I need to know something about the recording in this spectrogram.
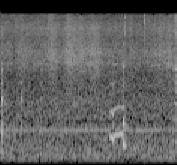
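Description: A quick pair of short, high-pitched squeaky vocal sounds, falling in pitch, about a second and a half in, over a low steady room hum.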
